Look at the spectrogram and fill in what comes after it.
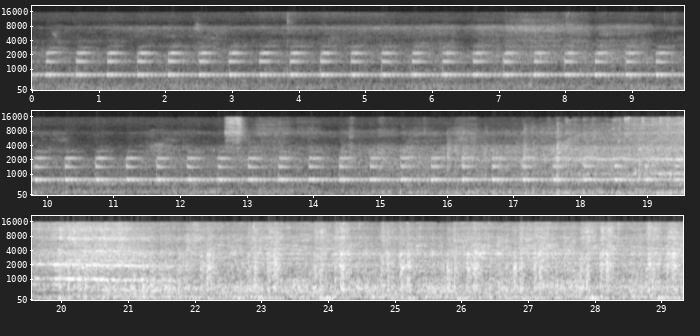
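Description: An electronic level-crossing warning bell ringing steadily, about one and a half strokes a second, for the first twenty seconds or so. It then gives way to a long JR Freight container train passing close by: its wagons rumble, and the wheels clatter over the rail joints.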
